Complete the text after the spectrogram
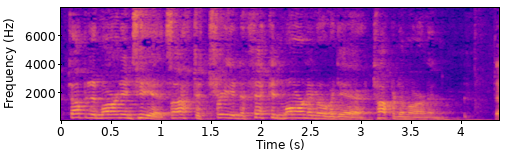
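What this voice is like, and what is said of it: Put-on Irish accent. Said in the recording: “That's a prime Irish accent there”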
